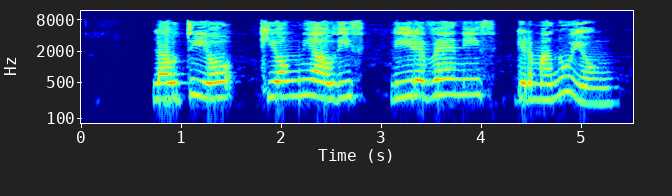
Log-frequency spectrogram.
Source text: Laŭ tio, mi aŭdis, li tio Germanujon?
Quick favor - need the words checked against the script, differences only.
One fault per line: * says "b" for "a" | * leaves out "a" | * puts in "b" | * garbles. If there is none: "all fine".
* puts in "kion"
* says "revenis" for "tio"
